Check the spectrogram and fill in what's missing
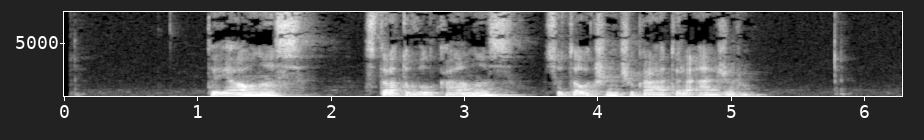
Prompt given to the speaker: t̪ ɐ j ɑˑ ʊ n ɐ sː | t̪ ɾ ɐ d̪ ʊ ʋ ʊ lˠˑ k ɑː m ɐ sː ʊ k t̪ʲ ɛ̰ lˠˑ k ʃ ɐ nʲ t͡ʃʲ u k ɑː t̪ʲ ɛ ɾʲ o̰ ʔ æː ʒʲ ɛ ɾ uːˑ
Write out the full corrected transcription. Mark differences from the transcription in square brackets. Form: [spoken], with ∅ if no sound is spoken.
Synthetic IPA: t̪ ɐ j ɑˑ ʊ n ɐ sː | t̪ ɾ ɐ [t̪] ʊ ʋ ʊ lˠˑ k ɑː [n] ɐ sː ʊ [∅] t̪ʲ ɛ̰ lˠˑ k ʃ ɐ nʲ t͡ʃʲ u k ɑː t̪ʲ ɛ ɾʲ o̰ ʔ æː ʒʲ ɛ ɾ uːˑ

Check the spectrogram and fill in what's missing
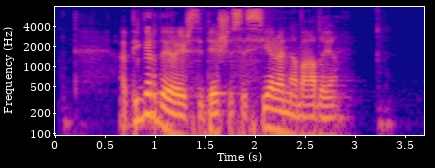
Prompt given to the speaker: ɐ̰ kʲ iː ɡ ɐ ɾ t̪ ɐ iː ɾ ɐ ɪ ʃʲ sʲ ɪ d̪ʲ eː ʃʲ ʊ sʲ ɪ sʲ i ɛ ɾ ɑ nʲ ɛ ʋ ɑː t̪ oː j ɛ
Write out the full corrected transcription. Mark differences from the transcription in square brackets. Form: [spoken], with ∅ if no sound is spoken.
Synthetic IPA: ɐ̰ [pʲ] iː ɡ ɐ ɾ [d̪] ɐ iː ɾ ɐ ɪ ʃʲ sʲ ɪ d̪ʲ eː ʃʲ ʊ sʲ ɪ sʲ i ɛ ɾ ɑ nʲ ɛ ʋ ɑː [d̪] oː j ɛ

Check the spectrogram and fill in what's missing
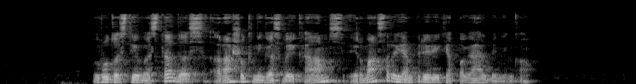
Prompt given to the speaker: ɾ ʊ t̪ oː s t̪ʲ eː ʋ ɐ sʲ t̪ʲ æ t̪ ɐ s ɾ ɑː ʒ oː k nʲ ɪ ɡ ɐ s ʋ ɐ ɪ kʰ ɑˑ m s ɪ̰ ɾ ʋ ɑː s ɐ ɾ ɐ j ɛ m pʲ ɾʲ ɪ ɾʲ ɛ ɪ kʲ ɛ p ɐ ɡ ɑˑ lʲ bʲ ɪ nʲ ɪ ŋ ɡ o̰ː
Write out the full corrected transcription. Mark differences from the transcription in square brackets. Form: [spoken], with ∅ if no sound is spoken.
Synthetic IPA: ɾ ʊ t̪ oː s t̪ʲ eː ʋ ɐ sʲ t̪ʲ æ [d̪] ɐ s ɾ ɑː [ʃ] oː k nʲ ɪ ɡ ɐ s ʋ ɐ ɪ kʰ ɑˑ m s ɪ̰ ɾ ʋ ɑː s ɐ ɾ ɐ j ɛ m pʲ ɾʲ ɪ ɾʲ ɛ ɪ kʲ ɛ p ɐ ɡ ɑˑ lʲ bʲ ɪ nʲ ɪ ŋ [k] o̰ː

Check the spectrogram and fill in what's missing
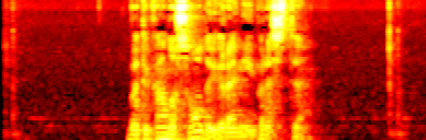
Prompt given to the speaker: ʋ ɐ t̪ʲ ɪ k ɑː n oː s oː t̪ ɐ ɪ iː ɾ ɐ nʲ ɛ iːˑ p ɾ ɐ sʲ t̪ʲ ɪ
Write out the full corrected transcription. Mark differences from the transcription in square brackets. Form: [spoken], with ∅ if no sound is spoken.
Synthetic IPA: ʋ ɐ t̪ʲ ɪ k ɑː n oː s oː [d̪] ɐ ɪ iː ɾ ɐ nʲ ɛ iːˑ p ɾ ɐ sʲ t̪ʲ ɪ

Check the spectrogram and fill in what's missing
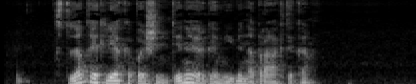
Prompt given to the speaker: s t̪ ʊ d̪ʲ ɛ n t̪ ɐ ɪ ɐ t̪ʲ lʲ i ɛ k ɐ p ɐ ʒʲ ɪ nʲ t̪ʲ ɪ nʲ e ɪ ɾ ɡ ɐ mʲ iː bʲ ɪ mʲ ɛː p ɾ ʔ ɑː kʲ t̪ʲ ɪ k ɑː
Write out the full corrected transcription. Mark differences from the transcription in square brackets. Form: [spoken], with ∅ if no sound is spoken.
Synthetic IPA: s t̪ ʊ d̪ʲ ɛ n t̪ ɐ ɪ ɐ t̪ʲ lʲ i ɛ k ɐ p ɐ ʒʲ ɪ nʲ t̪ʲ ɪ nʲ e ɪ ɾ ɡ ɐ mʲ iː bʲ ɪ [nʲ] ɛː p ɾ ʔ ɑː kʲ t̪ʲ ɪ k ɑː

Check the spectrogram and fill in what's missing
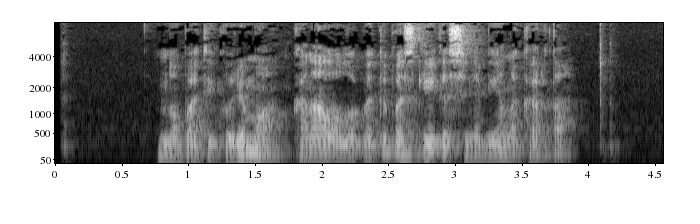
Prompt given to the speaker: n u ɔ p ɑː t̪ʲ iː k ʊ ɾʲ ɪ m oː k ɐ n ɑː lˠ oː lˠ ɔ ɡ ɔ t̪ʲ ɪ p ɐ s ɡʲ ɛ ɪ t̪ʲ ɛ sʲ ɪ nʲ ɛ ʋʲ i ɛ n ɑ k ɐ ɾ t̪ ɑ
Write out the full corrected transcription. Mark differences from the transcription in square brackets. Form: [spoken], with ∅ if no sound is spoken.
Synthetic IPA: n u ɔ p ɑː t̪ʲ iː k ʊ ɾʲ ɪ m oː k ɐ n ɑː lˠ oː lˠ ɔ ɡ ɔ t̪ʲ ɪ p ɐ s [kʲ] ɛ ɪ t̪ʲ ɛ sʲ ɪ nʲ ɛ ʋʲ i ɛ n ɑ k ɐ ɾ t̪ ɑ

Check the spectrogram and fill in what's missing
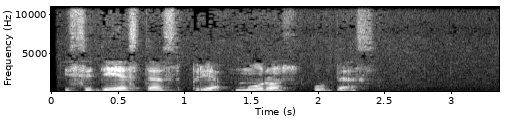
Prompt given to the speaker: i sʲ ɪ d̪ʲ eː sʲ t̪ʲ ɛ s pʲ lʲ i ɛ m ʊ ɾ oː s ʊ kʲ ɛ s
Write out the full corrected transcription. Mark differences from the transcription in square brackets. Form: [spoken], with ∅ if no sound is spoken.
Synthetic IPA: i sʲ ɪ d̪ʲ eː sʲ t̪ʲ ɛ s pʲ [ɾʲ] i ɛ m ʊ ɾ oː s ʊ [pʲ] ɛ s

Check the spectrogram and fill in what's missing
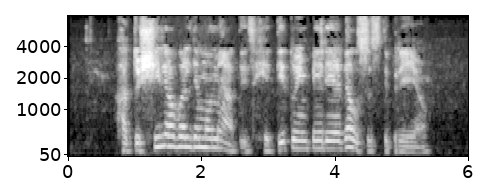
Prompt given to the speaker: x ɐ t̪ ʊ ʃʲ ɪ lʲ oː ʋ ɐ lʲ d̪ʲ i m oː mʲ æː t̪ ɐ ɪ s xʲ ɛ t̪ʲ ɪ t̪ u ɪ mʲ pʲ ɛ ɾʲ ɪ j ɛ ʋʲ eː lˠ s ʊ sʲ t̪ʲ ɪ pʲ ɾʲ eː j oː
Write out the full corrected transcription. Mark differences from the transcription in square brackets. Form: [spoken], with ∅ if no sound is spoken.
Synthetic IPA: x ɐ t̪ ʊ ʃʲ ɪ lʲ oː ʋ ɐ lʲ d̪ʲ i m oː mʲ æː t̪ ɐ ɪ s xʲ ɛ t̪ʲ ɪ t̪ u ɪ mʲ pʲ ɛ ɾʲ ɪ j ɛ ʋʲ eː lˠ s ʊ sʲ t̪ʲ ɪ pʲ ɾʲ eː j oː

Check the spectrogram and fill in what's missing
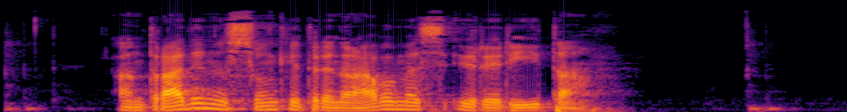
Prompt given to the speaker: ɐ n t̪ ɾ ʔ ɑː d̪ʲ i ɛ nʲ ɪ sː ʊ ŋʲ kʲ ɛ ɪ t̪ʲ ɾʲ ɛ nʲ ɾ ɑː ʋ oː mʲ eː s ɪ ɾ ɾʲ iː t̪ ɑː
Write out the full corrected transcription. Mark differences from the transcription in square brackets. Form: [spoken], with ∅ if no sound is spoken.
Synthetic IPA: ɐ n t̪ ɾ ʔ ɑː d̪ʲ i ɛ nʲ ɪ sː ʊ ŋʲ kʲ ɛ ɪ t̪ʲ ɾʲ ɛ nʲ ɾ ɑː ʋ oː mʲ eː s ɪ ɾ ɾʲ iː t̪ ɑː

